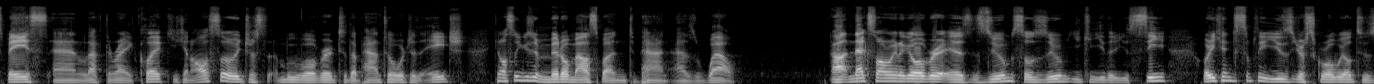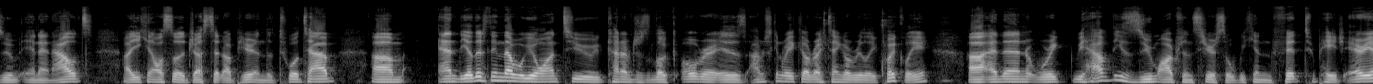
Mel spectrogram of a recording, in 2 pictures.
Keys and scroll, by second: 22.0 v, 22.6 x.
